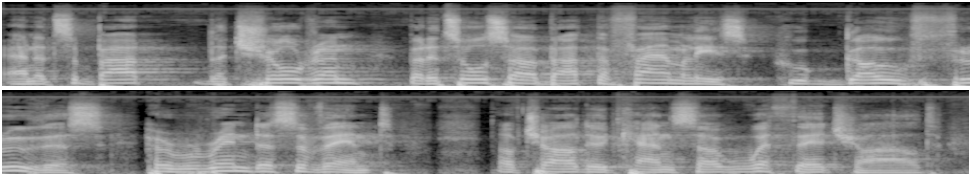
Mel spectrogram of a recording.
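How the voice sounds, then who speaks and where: On a very clean recording with a silent background, a man with an unremarkable speaking voice and fairly high pitch talks at a fairly slow pace with lively intonation. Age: 60s. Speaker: charity event organizer. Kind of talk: public meeting address.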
